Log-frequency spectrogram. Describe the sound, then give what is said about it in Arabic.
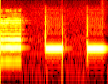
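A telephone busy signal after a dropped call: three loud, evenly spaced beeps at a steady mid pitch, separated by short silences, with no voices. “اتصال قطع لا تعاود معنا”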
